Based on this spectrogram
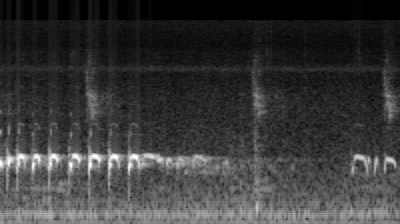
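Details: Local zebra dove song meant to call and provoke a rival: a quick run of about nine short cooing notes in the first second and a half, fading away, then a few faint coos at the end over steady background noise.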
